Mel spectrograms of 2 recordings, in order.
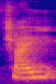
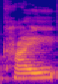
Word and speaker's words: chi: See here a Greek letter pronounced as chai or kai as it depends upon your pronunciation kai square.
